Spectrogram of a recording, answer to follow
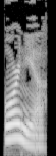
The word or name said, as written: aurnia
